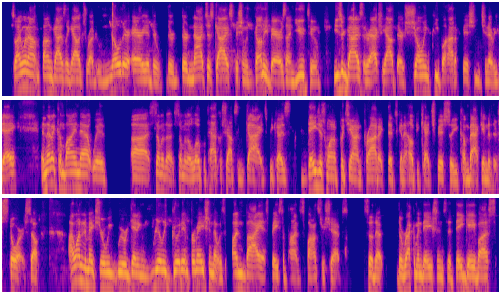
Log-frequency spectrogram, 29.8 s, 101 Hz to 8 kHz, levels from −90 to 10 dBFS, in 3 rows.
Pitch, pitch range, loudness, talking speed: 125 Hz, 110-150 Hz, -18 LUFS, 225 wpm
